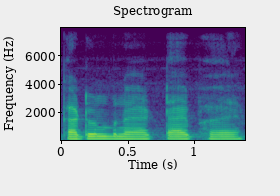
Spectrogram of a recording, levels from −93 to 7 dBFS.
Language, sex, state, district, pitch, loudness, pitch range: Hindi, male, Jharkhand, Garhwa, 150 Hz, -17 LUFS, 145-150 Hz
